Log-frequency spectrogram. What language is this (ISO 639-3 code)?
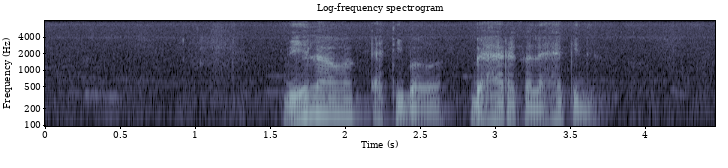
sin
